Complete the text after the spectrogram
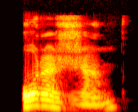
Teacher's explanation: Звук «з» под влиянием последующего «ж» произносится как «ж».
